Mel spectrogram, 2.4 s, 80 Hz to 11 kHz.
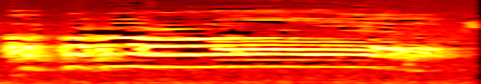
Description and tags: Cock-a-doodle-doo - USA, New Mexico
Sound Engineer: Sclolex
Recorded with a Mid Side LA-OMSC2 microphone and a Tascam DR-60D
blume, cock-a-doodle-doo, crowing, map, mexico, new, new-mexico, project, rooster, Sclolex, usa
